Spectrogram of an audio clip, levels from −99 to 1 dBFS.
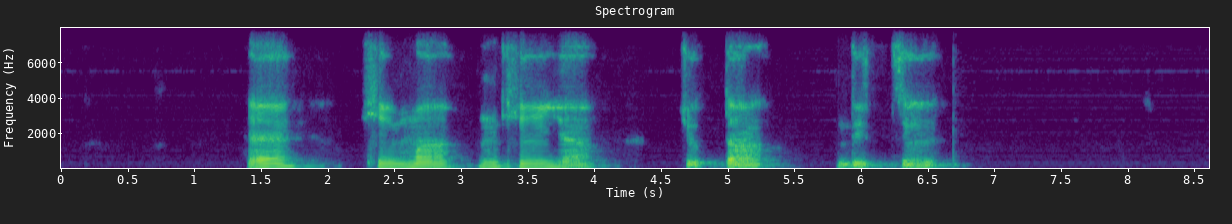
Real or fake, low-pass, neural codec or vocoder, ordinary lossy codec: fake; 7.2 kHz; vocoder, 22.05 kHz, 80 mel bands, HiFi-GAN; Opus, 24 kbps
